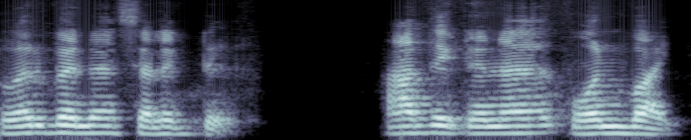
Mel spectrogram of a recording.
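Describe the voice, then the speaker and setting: An older man with a Tamil accent gives a grammar lesson in a fairly high voice. He talks very slowly and deliberately, pausing between phrases. He reads English example sentences with careful emphasis. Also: little pitch movement, dull audio. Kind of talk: slow explanatory lesson.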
